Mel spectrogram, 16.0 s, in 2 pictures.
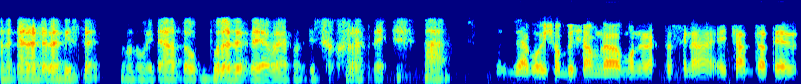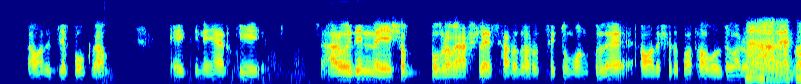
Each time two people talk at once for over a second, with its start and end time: none

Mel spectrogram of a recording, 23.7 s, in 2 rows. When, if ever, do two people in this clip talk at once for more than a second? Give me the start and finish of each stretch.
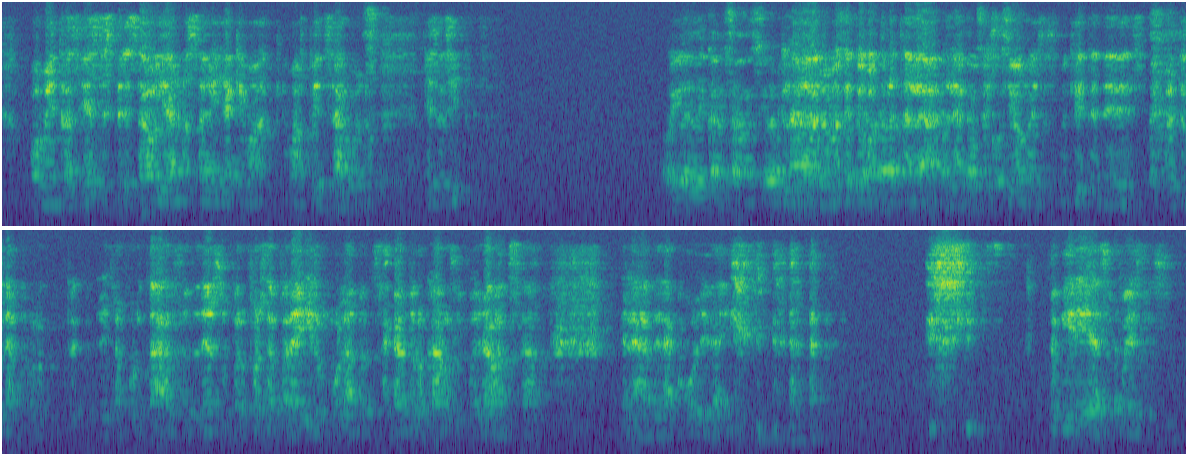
7.8-10.3

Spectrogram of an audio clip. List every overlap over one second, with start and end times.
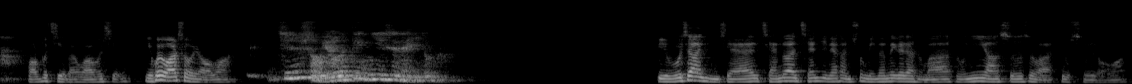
none

